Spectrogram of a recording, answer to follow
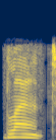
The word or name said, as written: blent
